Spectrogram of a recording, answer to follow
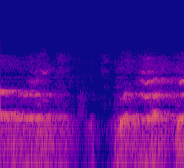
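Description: Operatic singing: a held, high sung note fades and breaks off for a moment about a second in, then a new high phrase begins in the second half.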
